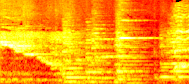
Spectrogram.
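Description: Instrumental music from a small opera ensemble playing a contemporary score between sung lines, with one long falling glide in pitch over the first second, then held tones.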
